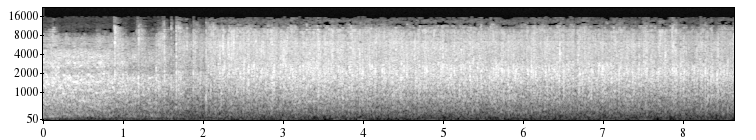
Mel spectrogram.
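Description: Studio audience applauding, loud and steady throughout, tailing off just after.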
